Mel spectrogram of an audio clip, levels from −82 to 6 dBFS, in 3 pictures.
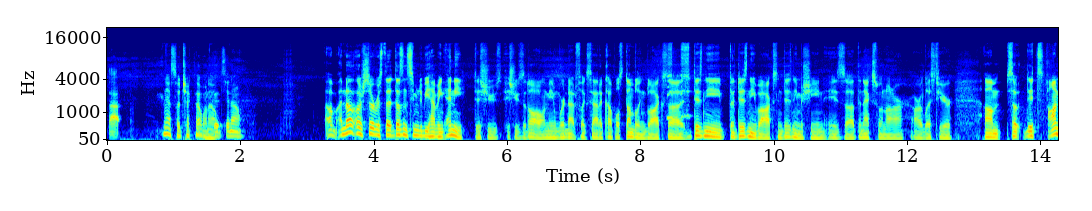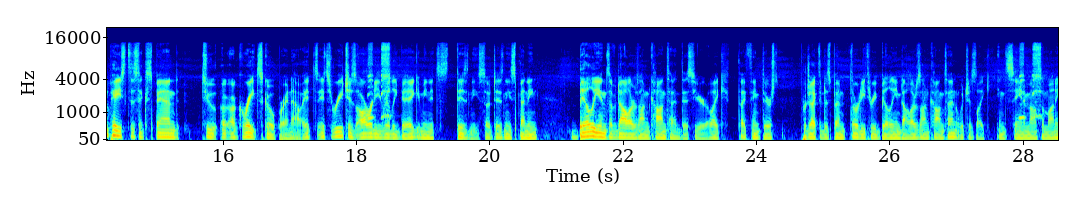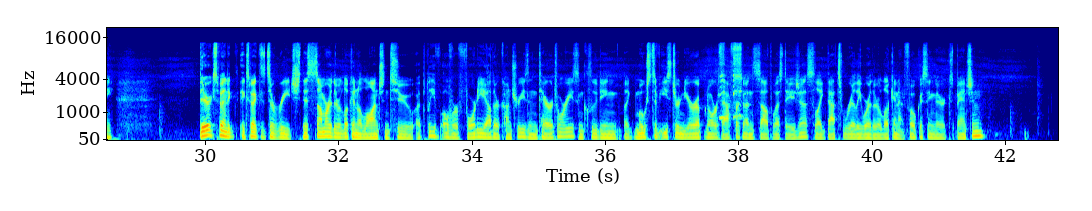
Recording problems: hiss; noticeable; throughout; 10 dB below the speech

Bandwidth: 13.5 kHz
